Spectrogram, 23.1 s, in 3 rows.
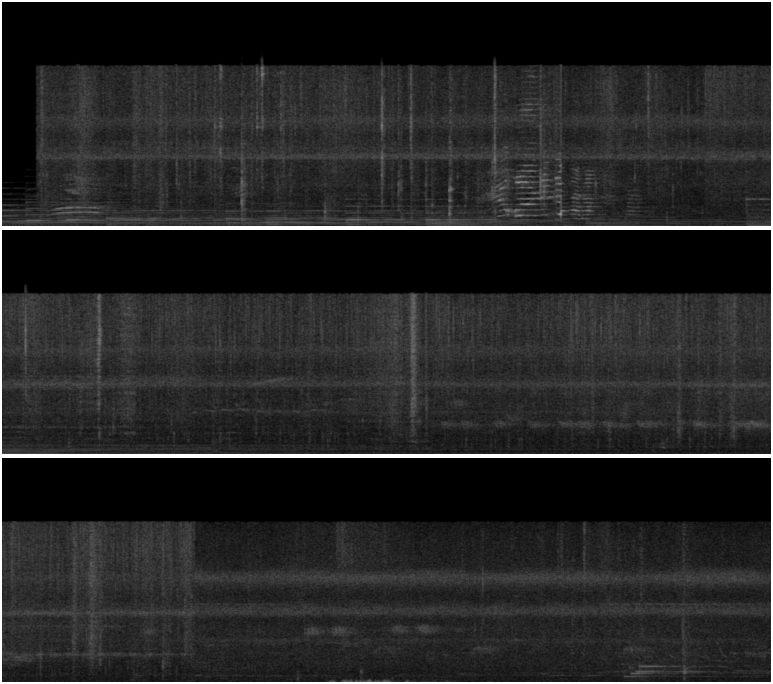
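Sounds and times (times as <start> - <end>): high insect chirps: 0.4 - 17.3.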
